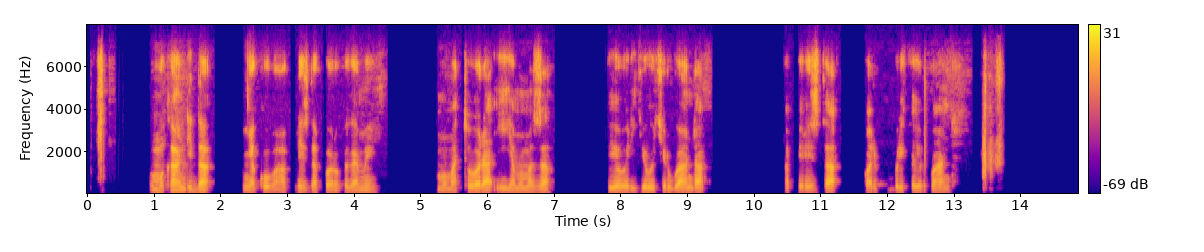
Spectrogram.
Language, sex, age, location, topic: Kinyarwanda, male, 36-49, Kigali, government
